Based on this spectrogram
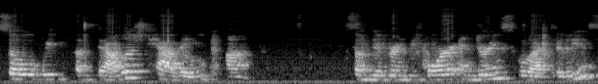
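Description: An American-accented woman at a moderate pace, with lively intonation. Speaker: school program coordinator. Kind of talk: presentation to school board. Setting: school board meeting.

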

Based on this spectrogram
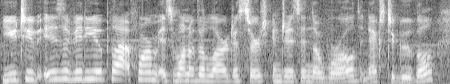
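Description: A woman with an unremarkable speaking voice, lively intonation and a fairly quick pace. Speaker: colored pencil artist. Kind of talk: video essay-style tutorial advice monologue. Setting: online video with voiceover while showing drawings.

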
